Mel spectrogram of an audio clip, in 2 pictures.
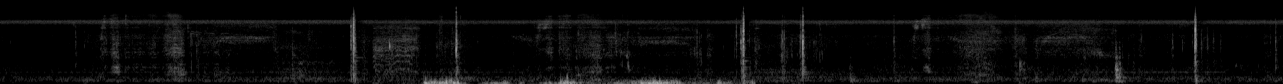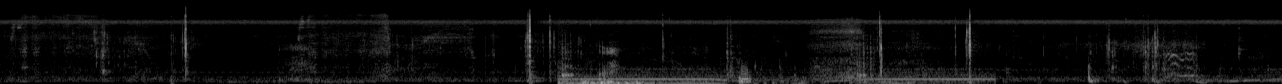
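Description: Steady high-pitched drone of insects on the riverbank, broken by about a dozen sharp clicks from the baitcasting reels being handled and cast. In the last third, a bow-mounted electric trolling motor whines in three short runs, each rising quickly to a steady hum.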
